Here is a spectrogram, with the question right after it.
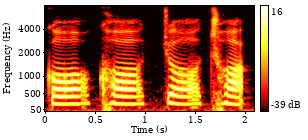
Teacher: কিছু ধ্বনি উচ্চারণের সময় ধ্বনিদ্বার কম কাঁপে, সেগুলোকে বলে অঘোষ ধ্বনি, যেমন ক, খ, চ, ছ এরকম।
